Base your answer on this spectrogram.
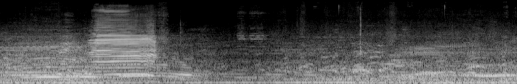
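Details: Sahiwal bull calf cattle in Gazipur, Bangladesh, where farmers are buying them, recorded 8 May 2025: a loud, bright harmonic moo lasting about half a second, then a lower murmur of crowd and background noise.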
